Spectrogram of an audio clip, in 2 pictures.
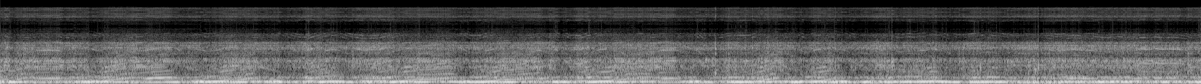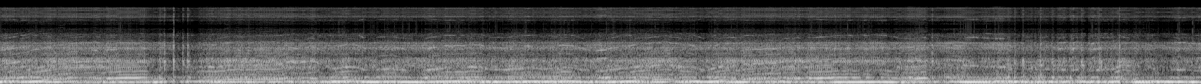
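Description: Rally car engine heard from inside the cockpit, working hard at full stage pace: its pitch climbs and drops again and again as the car accelerates, shifts gear and brakes.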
